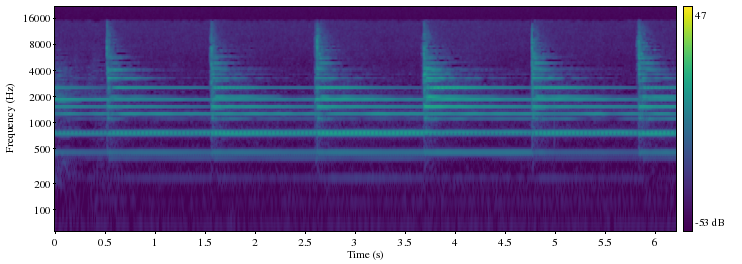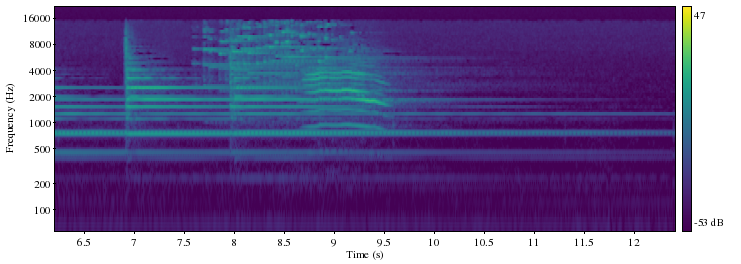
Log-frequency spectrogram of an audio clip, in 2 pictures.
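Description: Striking bell of an ornate gilded clock, ringing out stroke after stroke about once a second, each stroke's tone ringing on under the next. After the last strokes a warbling, rising chime sweeps in, and the ringing fades away slowly.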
